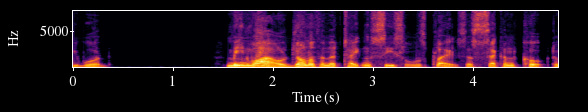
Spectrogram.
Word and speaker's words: Cecil: Melanie Rose taught Bible school and had twin daughters by someone called Cecil, pronounced Cecil, who 3 months ago had taken a return ticket to Eleuthera and thus far had not used the second half.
